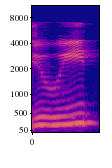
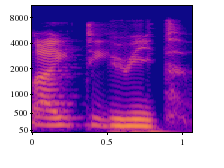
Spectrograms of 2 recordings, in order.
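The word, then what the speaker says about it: huit: silent in French generally generally the letter H is silent in French so you have to pronounce only uit so the pronunciation will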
